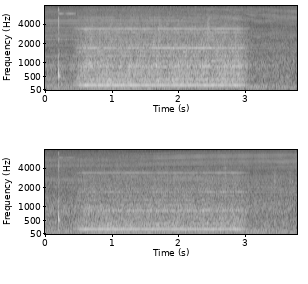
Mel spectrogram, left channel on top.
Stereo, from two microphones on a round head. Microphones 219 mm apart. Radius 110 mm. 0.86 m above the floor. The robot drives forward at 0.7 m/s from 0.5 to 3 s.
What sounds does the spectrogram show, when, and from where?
0.2 s a bell: 25° left (ahead or behind)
